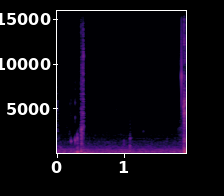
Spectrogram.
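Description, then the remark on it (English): A voice imitates a man chewing tobacco and spitting: wet mouth noises with a sharp burst near the start and another at the end, and quieter smacking in between. No words are spoken. “spitting. He's fucking chewing tobacco.”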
